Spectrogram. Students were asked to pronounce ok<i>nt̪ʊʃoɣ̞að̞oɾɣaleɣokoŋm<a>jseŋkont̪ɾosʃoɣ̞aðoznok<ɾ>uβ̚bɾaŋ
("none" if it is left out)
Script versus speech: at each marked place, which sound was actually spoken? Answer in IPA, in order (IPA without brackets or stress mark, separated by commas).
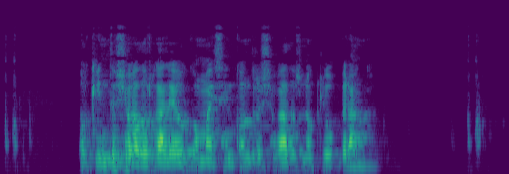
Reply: i, a, l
